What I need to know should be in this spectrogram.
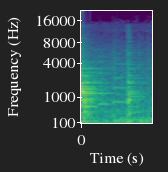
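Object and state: Hollow-sounding baked bread loaf.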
